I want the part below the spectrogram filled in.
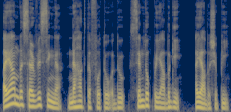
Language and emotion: Manipuri, neutral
